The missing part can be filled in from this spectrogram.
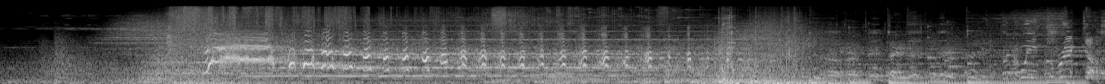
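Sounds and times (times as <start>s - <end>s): sustained music: 0.0s - 11.0s
woman cackling laugh: 2.4s - 7.2s.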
